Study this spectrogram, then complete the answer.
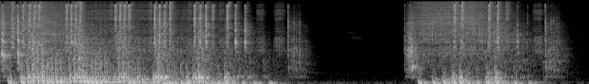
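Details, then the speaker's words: Neglected free 1986 Honda TRX200SX quad, single cylinder, first start after carburetor refitted, old fuel drained, fresh fuel added, petcock on reserve: fires with an even thump, dies, then catches and runs on its own with a little throttle. "she's a runner [Music] a little bit of throttle on so [Music] there you go she's running all right"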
